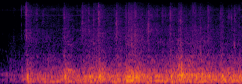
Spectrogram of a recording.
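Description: Members of parliament thumping their desks in approval: a dense, continuous patter of many knocks that starts a moment in.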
